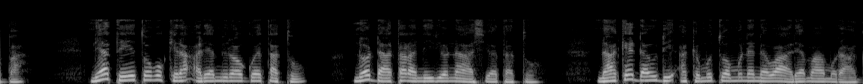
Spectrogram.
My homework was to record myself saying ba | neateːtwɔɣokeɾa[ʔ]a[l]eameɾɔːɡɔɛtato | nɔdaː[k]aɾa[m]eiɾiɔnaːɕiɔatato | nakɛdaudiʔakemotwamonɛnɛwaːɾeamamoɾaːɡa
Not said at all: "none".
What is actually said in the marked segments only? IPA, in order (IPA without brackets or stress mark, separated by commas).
ʔ, ɾ, t, n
